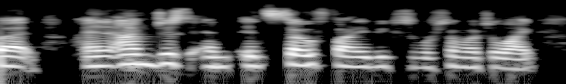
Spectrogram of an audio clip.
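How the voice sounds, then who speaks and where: A woman speaks at a fairly quick pace. The sound is dry and close, with no echo. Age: middle-aged. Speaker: live streamer. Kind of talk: casual chat. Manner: animated.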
